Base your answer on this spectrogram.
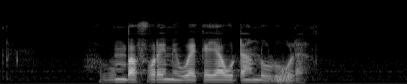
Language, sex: Venda, male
